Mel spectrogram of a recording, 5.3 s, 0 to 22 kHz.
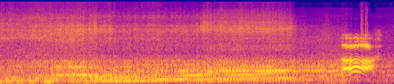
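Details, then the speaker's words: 1986 Pontiac Trans Am with LT swap under throttle: loud exhaust climbing with a coarse raspy edge and drone, worse after recent work; owner suspects the cheap Amazon 4-inch catalytic converter, unconfirmed. "before it sounded like a fart Cannon now it sounds like a wet fart Cannon probably and this is my next step it's got to be that cat"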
